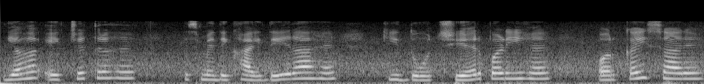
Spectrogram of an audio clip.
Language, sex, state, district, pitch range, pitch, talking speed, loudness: Hindi, female, Madhya Pradesh, Dhar, 215-275 Hz, 260 Hz, 145 wpm, -16 LUFS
